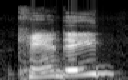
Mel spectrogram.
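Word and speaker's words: Kandid: correct let's see uh candid like Band-Aid but with a k I'm just gonna call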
